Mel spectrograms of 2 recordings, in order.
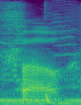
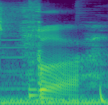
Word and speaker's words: pho: I'm a fan of foe Pho sorry I pronounced that one wrong that's on me I did my Gaijin pronunciation my dirty Foreigner pronunciation it's fur you gotta pretend you're about to hurl out an explicit but then stop halfway through that's how I remember that to myself now that I've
